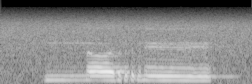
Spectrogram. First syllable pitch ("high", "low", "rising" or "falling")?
low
